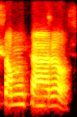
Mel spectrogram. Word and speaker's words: samsara: for the love uh when we say sansar it is samsara and when we say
